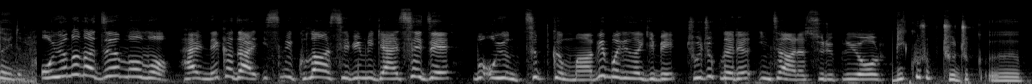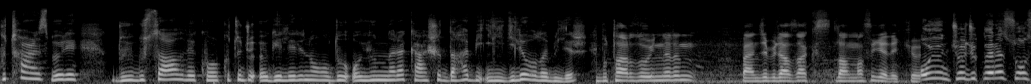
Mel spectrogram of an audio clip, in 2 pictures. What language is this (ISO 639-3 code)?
tur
